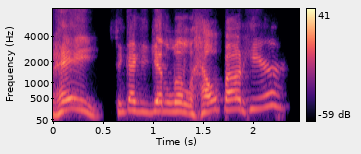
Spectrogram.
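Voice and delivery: mock yell from the snow for help; retold yell for help. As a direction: shout it from the ground to the bus. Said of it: "and I yell out".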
